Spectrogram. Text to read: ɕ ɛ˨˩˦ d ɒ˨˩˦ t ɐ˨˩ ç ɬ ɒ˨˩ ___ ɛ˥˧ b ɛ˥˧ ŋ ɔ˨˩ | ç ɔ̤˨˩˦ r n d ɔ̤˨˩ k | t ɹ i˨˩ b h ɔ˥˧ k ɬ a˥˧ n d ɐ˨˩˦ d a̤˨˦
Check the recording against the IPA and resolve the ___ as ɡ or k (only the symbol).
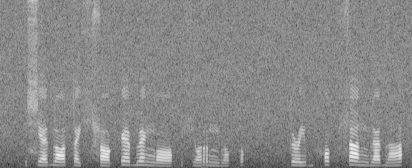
k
